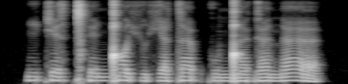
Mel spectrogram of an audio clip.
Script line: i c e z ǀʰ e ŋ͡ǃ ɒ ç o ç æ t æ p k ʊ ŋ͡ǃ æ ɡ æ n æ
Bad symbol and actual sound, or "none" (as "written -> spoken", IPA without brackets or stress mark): ʊ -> u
